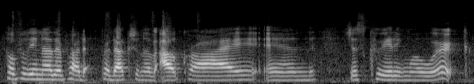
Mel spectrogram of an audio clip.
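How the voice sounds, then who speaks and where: A woman's voice: mid-range voice, fairly even intonation, normal speed, slight background noise, rough recording. A woman, a playwright and director, talking conversationally as an interview guest.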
